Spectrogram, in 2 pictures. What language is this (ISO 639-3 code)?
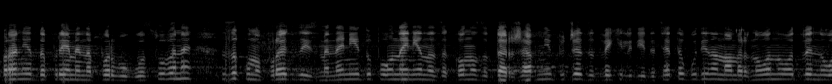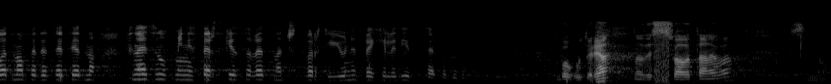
bul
